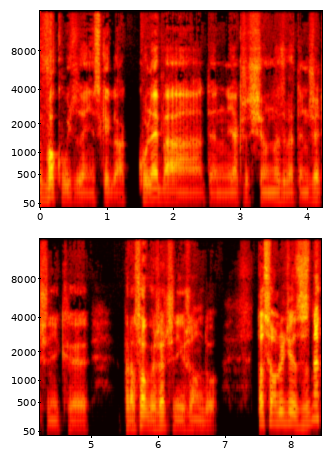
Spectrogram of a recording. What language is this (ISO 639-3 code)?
pol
